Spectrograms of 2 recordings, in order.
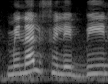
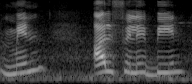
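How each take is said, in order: First: The first two words are joined into one. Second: The first two words are said separately. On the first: The speaker calls it right. "इस नून को जबन जबर के साथ मिला के आगे से साथ करके पढ़ेंगे" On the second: The speaker calls it wrong. "आप ऐसे नहीं कह सकते"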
